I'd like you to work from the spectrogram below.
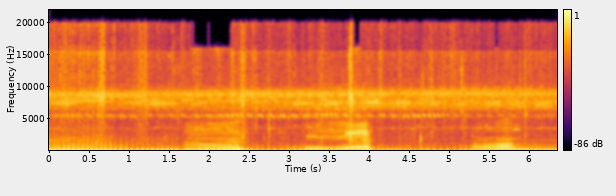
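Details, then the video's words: Tame cattle walking in a crowd towards grass, lowing in three drawn-out harmonic moos, the middle one rising, over a steady low rumbling throb and a faint high hiss. "Funny Cow Sounds"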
